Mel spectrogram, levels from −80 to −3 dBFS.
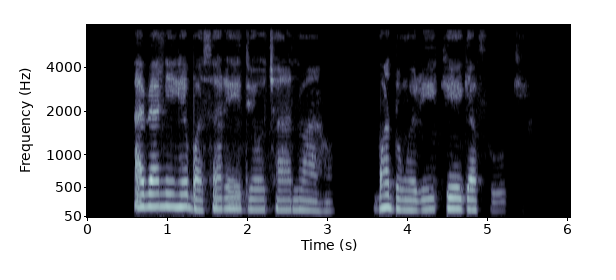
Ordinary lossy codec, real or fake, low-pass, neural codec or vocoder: none; real; 7.2 kHz; none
